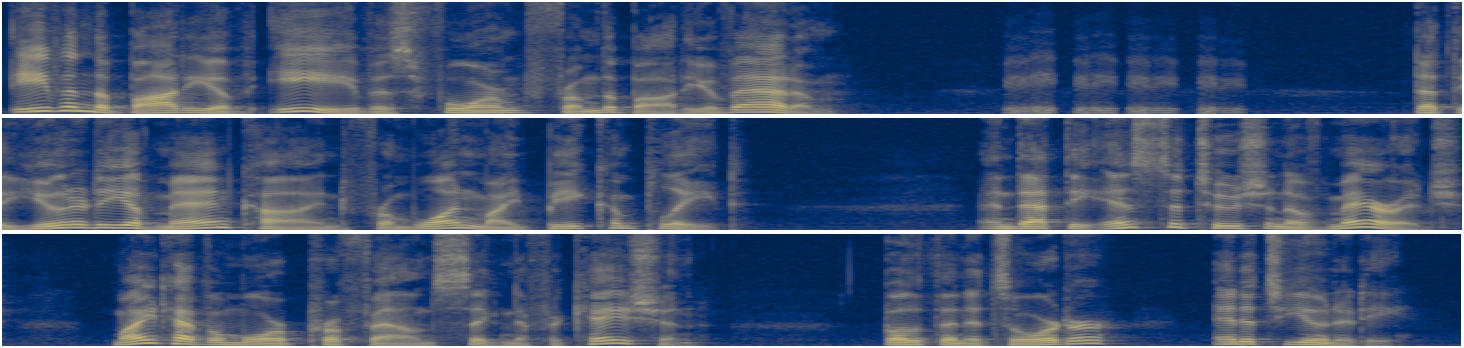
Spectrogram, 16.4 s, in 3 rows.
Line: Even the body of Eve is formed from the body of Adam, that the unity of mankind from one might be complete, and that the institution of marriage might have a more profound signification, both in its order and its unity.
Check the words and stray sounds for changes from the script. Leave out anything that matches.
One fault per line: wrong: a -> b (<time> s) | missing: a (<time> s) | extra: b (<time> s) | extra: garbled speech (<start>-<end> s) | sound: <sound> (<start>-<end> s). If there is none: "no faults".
sound: laugh (3.8-4.7 s)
